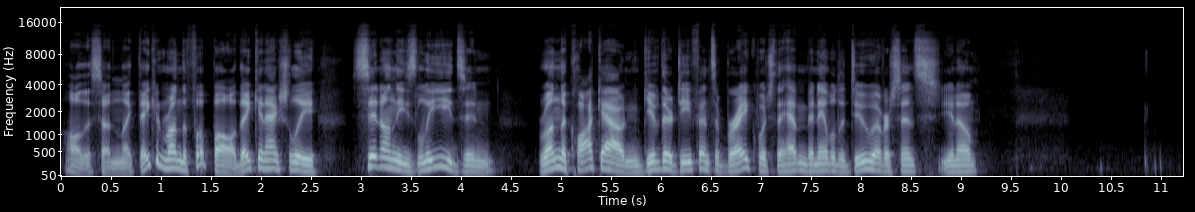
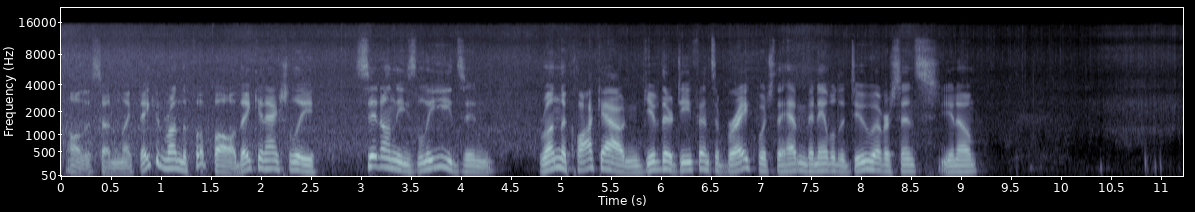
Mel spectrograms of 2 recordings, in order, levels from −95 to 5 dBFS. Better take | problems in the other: first | hiss; noticeable; throughout; 15 dB below the speech

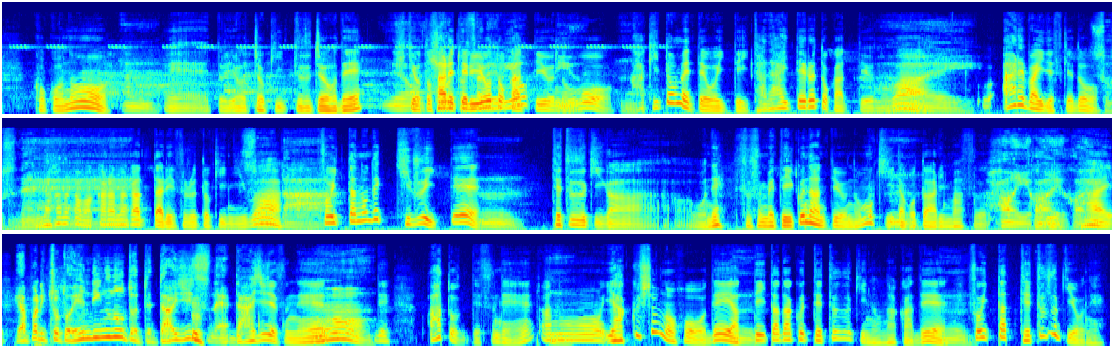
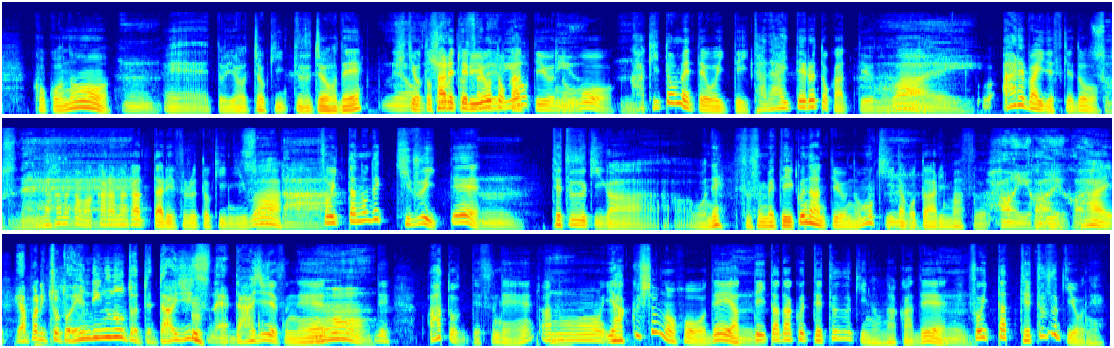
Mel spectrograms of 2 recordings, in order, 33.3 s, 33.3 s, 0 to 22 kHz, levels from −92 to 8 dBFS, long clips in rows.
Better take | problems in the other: second | animal sounds; noticeable; until 22 s; 20 dB below the speech

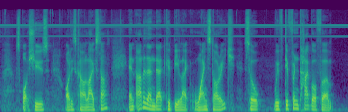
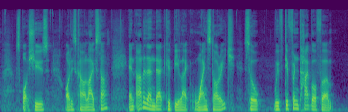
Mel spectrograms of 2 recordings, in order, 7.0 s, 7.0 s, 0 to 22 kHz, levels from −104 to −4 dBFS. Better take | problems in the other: second | high-pitched whine; noticeable; throughout; 8.5 kHz, 20 dB below the speech

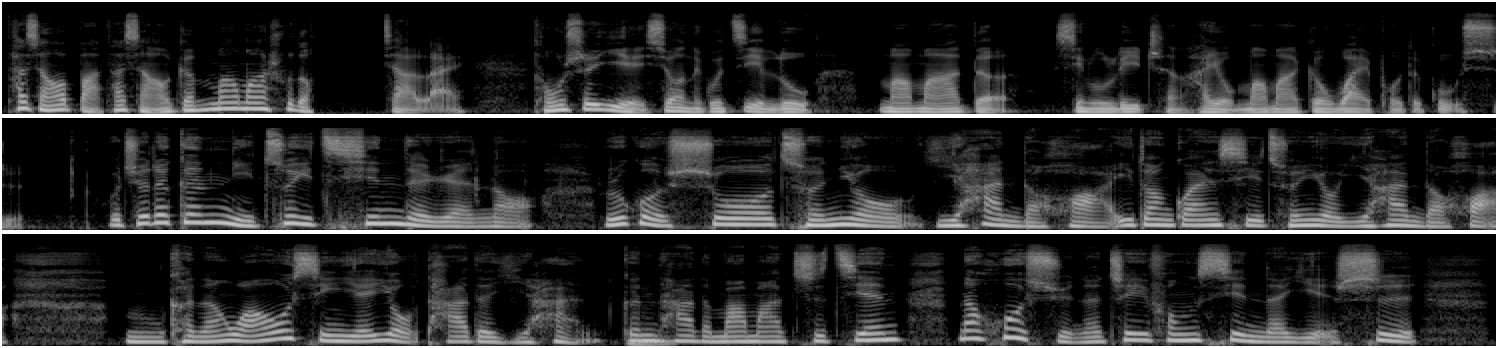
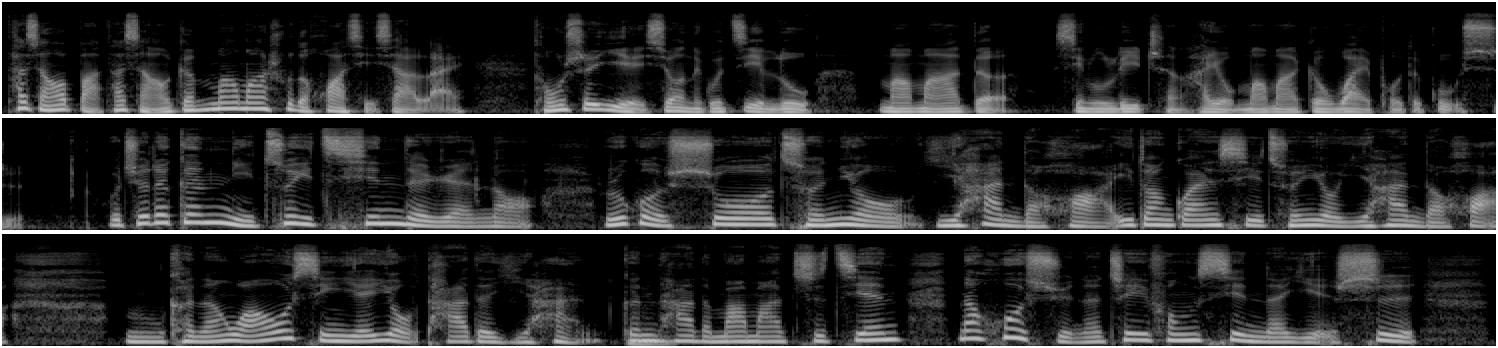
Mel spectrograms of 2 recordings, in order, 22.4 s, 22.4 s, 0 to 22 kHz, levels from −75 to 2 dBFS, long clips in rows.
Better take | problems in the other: second | audio cutting out; at 1.5 s

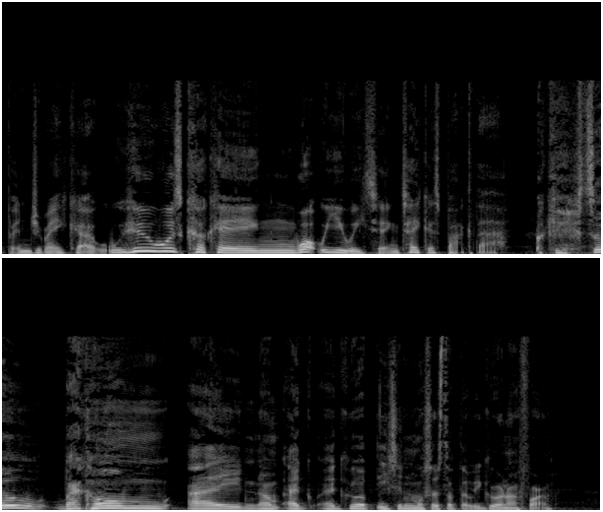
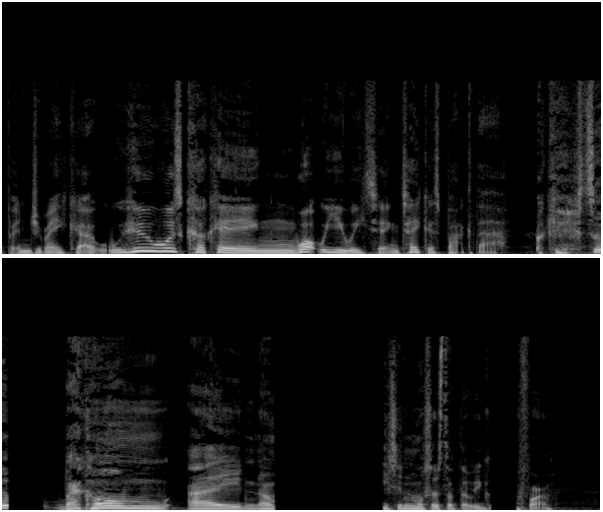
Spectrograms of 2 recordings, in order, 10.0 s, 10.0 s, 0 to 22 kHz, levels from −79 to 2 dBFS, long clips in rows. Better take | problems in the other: first | audio cutting out; at 5 s, at 7.5 s for 1 s and at 9 s

